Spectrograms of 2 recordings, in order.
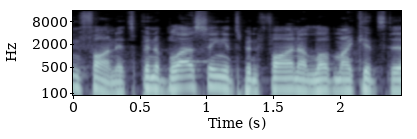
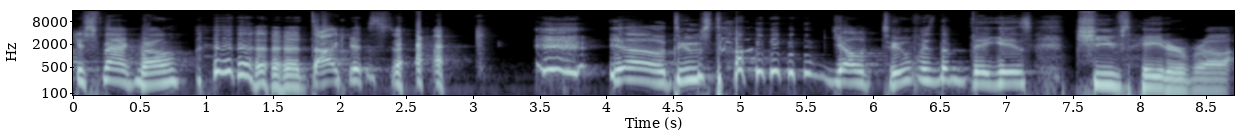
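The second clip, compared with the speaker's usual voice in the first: laughing while talking; 8 semitones higher, slower than usual. Real, not acted. Laughing at a viewer's trash talk.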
